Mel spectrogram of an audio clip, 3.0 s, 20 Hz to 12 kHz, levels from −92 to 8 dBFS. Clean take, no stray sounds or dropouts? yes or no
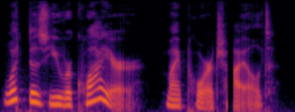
no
